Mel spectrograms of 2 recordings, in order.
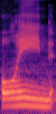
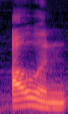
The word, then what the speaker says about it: Oin: I was trying to remember it, is the actual pronunciation of Gloin is actually, I think it's meant to be Gloin, not Gloin. So it's not Oin and Gloin, it's Owen and Gloin. According to like the way you'd pronounce those names, I believe.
